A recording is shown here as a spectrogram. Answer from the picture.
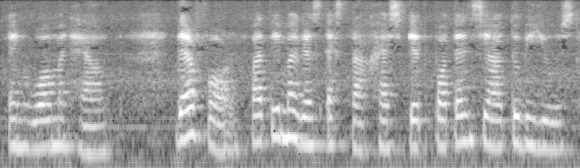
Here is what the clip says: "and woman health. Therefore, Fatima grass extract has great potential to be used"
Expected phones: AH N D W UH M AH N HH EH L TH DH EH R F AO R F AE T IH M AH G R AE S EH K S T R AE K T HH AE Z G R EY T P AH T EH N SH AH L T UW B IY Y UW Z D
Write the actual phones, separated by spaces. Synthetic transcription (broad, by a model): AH N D W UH M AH N HH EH L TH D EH R F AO R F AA T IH M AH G AH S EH K S T R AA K HH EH S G EY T P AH T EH N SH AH L T UW B IY Y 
